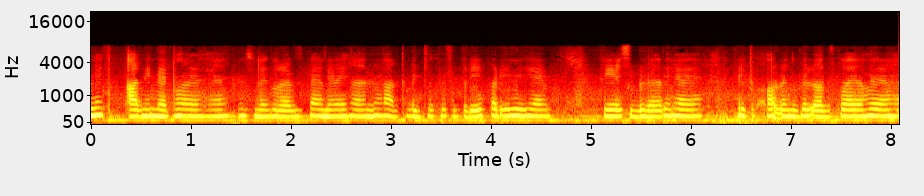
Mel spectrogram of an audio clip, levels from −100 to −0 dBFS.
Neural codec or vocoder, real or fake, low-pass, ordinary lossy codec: codec, 16 kHz in and 24 kHz out, 0.6 kbps, FireRedTTS-2 codec; fake; 7.2 kHz; none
